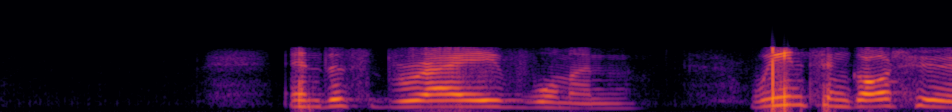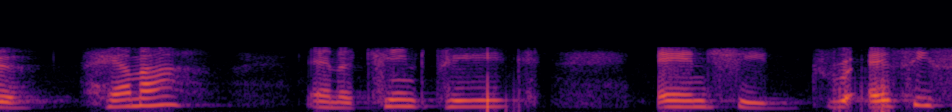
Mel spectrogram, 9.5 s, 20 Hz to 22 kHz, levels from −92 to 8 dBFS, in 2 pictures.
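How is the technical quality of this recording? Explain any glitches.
The recording is telephone-band speech with four bursts of damage, over a line whose 250 Hz to 3.5 kHz band and light ADPCM texture fit G.726 at 32 kbit/s.

Bit errors on an ADPCM link occur at 1.47 to 1.6 s, 3.78 to 4.2 s, 7.19 to 7.43 s and 8.93 to 9.31 s, with well under one percent of bits flipped. Each wrong bit throws off the decoder's adaptive step size and prediction, so the error rings on for several milliseconds instead of staying a single click. The result is pops and rough, gritty bursts with brief jumps in level.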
